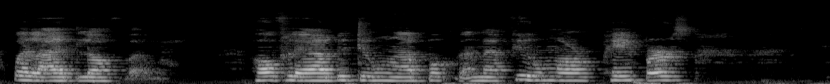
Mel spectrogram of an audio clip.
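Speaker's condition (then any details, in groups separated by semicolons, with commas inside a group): Traumatic brain injury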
